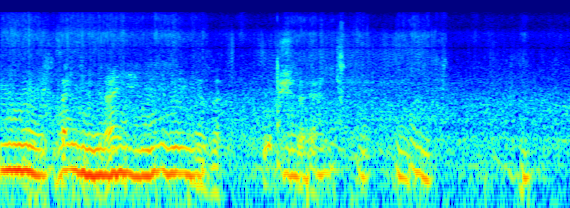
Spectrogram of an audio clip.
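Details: Honey bee flying close during a honey harvest at the hives. A strong droning buzz holds for two seconds, then fades into several short, quieter buzzing passes that rise and fall in pitch.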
